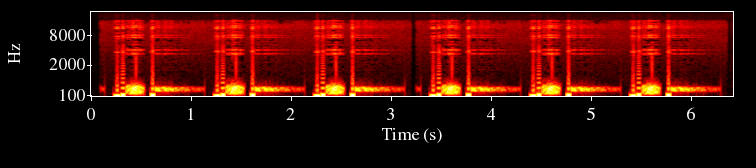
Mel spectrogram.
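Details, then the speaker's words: Steady heartbeat at about 60 a minute, each beat followed by a prolonged rough whooshing murmur; abnormal heart sounds of a patient on hypertension pills for 10 years, diabetes medicines for 20 years, recently on insulin. "जो आवाज़ आप सुन रहे थे ये थी दिल की आवाज़, एक हार्ट पेशेंट की दिल की आवाज़।"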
